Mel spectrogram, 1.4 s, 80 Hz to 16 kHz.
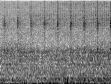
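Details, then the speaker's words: BMW N52 at idle after a first fix attempt: light, crisp ticking about six per second persists, a hydraulic lifter tick. The lifters went quiet later after repeated hard revving. "we're gonna go and see if this lifter noise is gone okay let's go and see nope it hasn't gone it's still lit so that hasn't worked"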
